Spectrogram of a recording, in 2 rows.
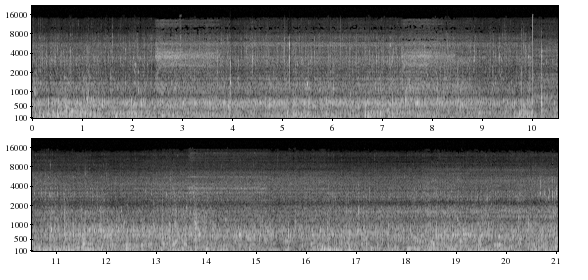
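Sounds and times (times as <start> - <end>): diver's exhaled bubbles: 0.0 - 21.0
underwater rushing and gurgling: 0.0 - 21.0.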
